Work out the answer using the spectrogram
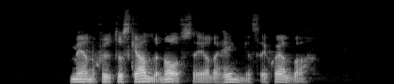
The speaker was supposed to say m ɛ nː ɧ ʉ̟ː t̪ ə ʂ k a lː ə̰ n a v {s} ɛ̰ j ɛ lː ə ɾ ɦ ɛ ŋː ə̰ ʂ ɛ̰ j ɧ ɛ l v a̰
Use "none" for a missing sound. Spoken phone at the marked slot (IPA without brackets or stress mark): s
